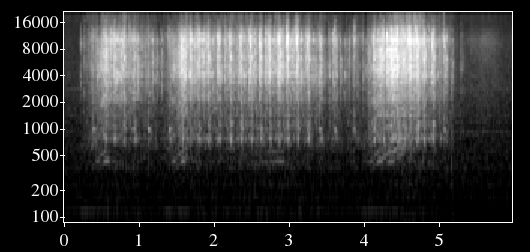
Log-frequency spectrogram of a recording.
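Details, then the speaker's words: Restored Singer 66-16 sewing machine with renewed motor, stitching compressed felt: bursts of fast even stitching over a smooth whirr spinning up like a little turbine from the motor's pulley system; normal healthy running. "you kind of hear it almost sounds like a turbine room i personally love that sound i think it's so cool you can just hear that reserve power just kind of kicking in"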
